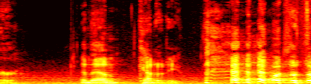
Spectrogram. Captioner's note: laughs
